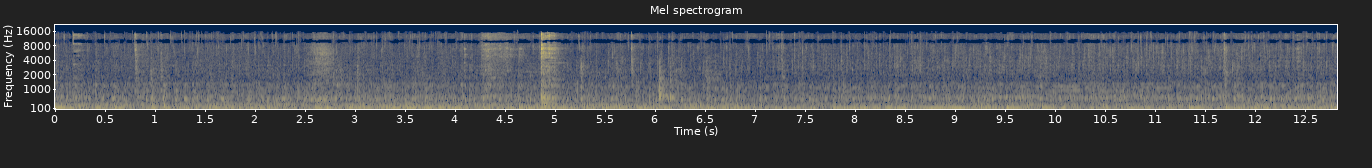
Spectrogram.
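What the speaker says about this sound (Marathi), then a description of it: "हे मसाले चांगले शिजून बाजूला तेल सुटेपर्यंत ह्याला हलवून घ्यायचं" Chole masala spices with salt cook in oil in a pan for chole bhature, stirred with a spoon: a soft sizzle with occasional scrapes and one sharper clink, faint and close without talk.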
